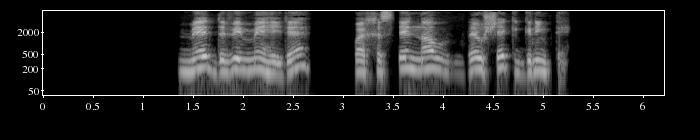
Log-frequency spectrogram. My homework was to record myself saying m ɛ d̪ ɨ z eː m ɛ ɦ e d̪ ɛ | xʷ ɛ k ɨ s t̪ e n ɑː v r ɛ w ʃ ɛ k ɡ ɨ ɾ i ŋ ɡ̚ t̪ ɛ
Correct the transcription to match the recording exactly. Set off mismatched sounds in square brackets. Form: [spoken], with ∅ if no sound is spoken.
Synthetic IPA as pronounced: m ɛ d̪ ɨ [v] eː m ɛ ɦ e d̪ ɛ | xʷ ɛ [x] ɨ s t̪ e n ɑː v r ɛ w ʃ ɛ k ɡ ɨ ɾ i ŋ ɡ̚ t̪ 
